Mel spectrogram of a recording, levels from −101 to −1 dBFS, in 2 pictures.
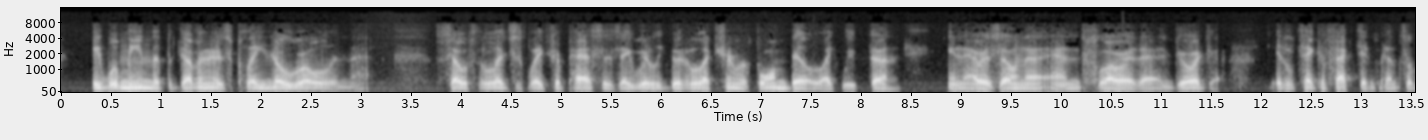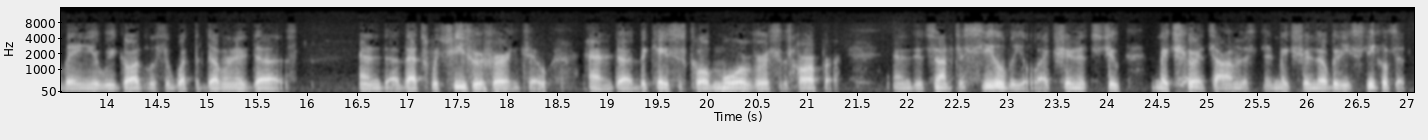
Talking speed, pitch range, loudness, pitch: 170 wpm, 65-80 Hz, -17 LUFS, 70 Hz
